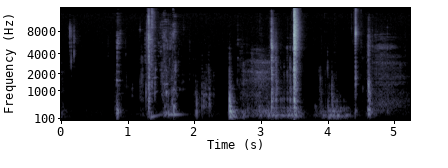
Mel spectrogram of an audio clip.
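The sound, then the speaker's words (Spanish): Someone drinks water in a walk-in closet surrounded by boxes and blankets: a few sharp clicks and crinkles from handling a bottle, then scattered sips and gulping swallows at an uneven pace, with no talking. “Voy a tomar agua, dame un segundo.”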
